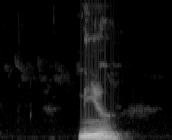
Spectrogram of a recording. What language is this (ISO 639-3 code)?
sat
